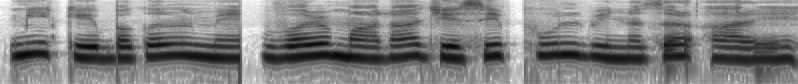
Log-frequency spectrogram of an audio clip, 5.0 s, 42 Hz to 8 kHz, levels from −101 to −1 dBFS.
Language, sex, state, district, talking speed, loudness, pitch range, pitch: Hindi, female, Arunachal Pradesh, Papum Pare, 110 wpm, -14 LUFS, 215-245 Hz, 230 Hz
